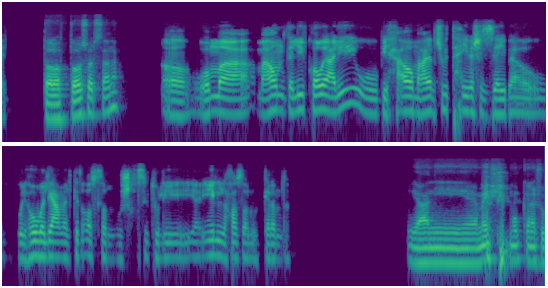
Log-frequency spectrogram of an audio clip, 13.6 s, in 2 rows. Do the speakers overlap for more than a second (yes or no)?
no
